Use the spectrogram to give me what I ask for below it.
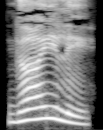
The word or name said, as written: ಕಾಯಿಲೆ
